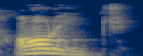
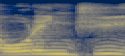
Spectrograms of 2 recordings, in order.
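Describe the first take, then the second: First: It is said with native English pronunciation. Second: It is said with Korean loanword pronunciation. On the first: The speaker calls it right. "오렌지 이렇게 안 한다는 거야" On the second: The speaker calls it wrong. "우리는 오렌지 이러지만"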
